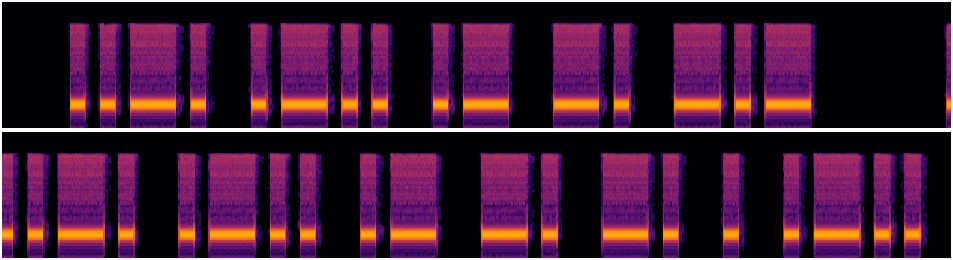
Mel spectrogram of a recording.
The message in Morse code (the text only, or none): FLANK FLANNEL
